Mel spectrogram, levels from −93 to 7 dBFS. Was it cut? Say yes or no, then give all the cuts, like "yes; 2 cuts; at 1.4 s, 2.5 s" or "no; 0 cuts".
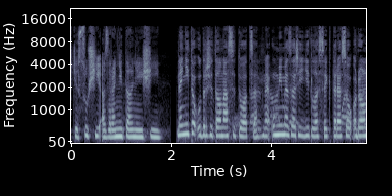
no; 0 cuts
